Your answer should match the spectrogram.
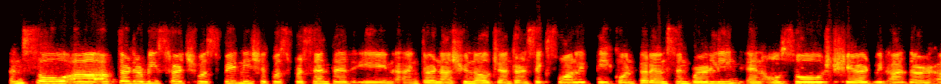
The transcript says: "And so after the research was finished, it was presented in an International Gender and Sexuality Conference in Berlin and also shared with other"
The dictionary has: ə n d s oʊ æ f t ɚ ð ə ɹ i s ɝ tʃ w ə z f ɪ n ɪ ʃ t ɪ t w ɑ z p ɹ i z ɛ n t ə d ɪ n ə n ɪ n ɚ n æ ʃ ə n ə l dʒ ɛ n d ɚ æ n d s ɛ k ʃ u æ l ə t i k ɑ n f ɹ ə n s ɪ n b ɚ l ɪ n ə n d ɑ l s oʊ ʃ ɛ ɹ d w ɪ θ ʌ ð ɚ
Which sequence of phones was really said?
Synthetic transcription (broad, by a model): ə n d s oʊ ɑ f t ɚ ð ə ɹ i s ɝ tʃ w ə s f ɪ n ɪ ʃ ɪ t w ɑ s p ɹ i s ɛ n t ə d ɪ n ə n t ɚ n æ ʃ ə n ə l dʒ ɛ n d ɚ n s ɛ k s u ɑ l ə t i k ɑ n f ɹ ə n s ɪ n b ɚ l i n ə n d ɑ l s oʊ ʃ ɛ ɹ d w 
